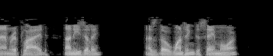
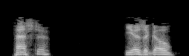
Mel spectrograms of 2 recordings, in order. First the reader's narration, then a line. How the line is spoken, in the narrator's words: his voice choked up again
